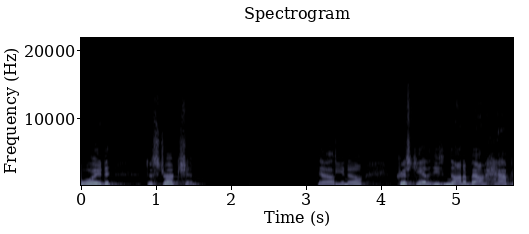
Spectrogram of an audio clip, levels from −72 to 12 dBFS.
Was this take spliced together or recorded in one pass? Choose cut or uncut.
cut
